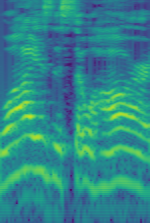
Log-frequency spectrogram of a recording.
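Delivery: mock tearful, slow, pleading speech through sobs. Retelling lying on a cave floor, working with a shaman: retelling own sobbing. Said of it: "sobbing my guts out and just going".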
